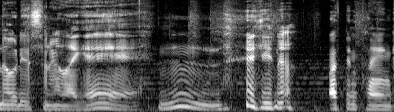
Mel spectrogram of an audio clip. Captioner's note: laughs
